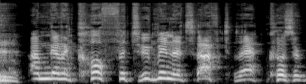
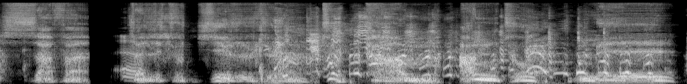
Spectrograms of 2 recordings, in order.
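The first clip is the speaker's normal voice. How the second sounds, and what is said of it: Raspy evil villain voice. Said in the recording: “I love your evil voice that you do ... you remember Dr. Claw from Inspector Gadget? I used to do Bible readings with that voice ... it really hurts my throat”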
